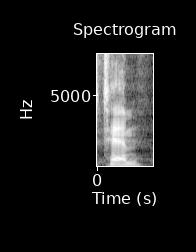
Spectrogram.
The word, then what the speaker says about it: Tim: Tim rhymes with limb. Yeah, does actually. Dim. Yeah. Shin. Rim. Shin, not quite, but yeah, half rhyme. Quim. Yep, quim it rhymes with.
